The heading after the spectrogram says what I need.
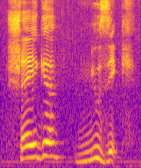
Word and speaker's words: Schräge Musik: It was armed with two 20mm cannons, two 30mm, and also a 30mm, twin 30mm Schräge Musik. I said that right. I know I said that right. I've been practicing my pronunciation.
